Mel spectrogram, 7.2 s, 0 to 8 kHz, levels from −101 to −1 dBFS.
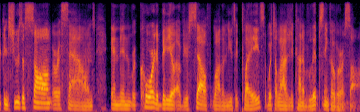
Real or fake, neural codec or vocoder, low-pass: fake; codec, 16 kHz, 4 kbps, FreqCodec, smaller model; 7.2 kHz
